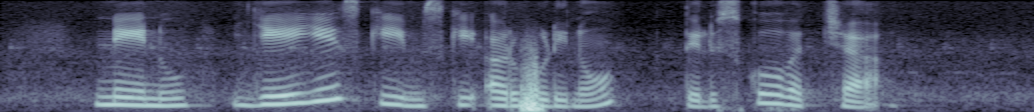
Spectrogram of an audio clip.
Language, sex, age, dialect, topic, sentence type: Telugu, female, 18-24, Utterandhra, banking, question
